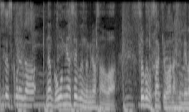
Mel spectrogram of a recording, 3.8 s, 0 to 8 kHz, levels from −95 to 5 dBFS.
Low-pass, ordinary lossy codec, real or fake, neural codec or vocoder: 7.2 kHz; none; real; none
